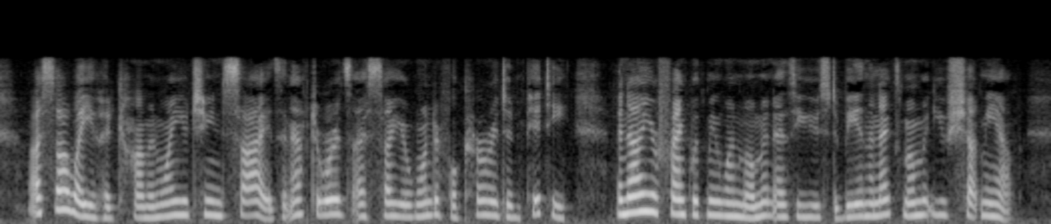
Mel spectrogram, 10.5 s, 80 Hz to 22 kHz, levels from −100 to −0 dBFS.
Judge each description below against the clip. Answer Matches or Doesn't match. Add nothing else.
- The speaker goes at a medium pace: Doesn't match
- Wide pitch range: Doesn't match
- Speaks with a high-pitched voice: Matches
